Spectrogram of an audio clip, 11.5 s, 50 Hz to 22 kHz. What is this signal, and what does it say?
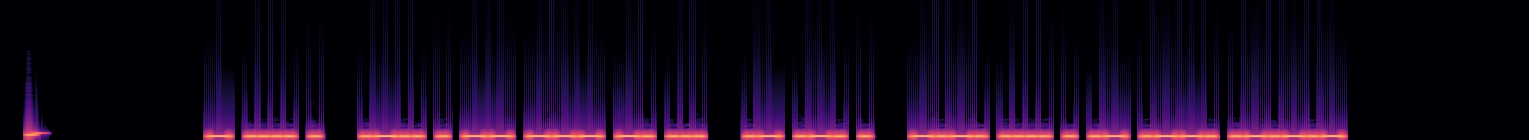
Morse code, heard as a keyed tone, about 25 wpm, 700 Hz. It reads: THE LEMONS ARE CHEAP.
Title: Additional Easy Phrases 25wpm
